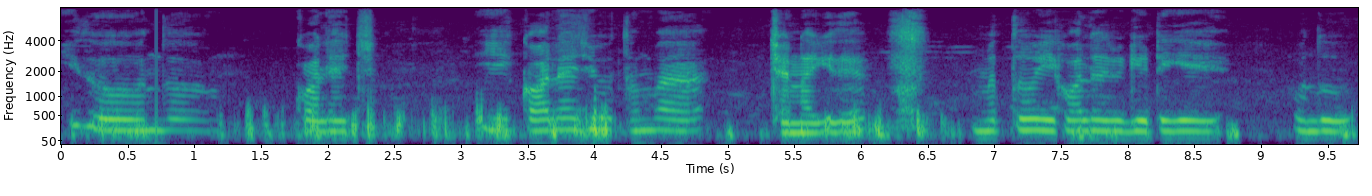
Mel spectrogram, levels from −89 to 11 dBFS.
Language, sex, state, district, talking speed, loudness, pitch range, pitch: Kannada, male, Karnataka, Bijapur, 80 wpm, -18 LUFS, 175-205 Hz, 195 Hz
